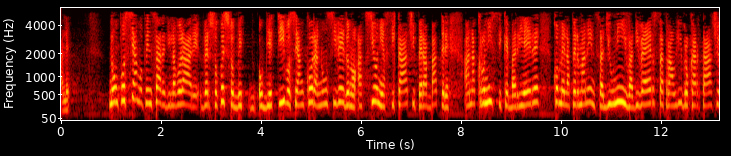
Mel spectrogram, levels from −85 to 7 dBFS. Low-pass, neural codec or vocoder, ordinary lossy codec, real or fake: 5.4 kHz; none; MP3, 32 kbps; real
